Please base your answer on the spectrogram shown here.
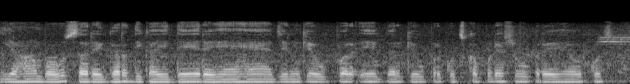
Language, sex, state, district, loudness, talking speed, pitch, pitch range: Hindi, male, Rajasthan, Bikaner, -18 LUFS, 210 wpm, 120 Hz, 120-125 Hz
